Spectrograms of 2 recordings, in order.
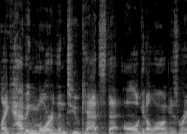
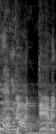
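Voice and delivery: put-on angry dad voice, higher; 13 semitones higher, 3 dB louder than usual. Ordering everyone off to Olive Garden: put-on dad voice. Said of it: "That's my dad voice".

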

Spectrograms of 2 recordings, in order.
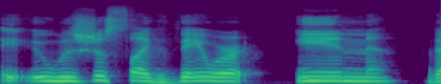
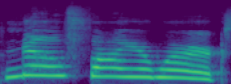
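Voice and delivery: put-on very high-pitched little-kid screaming cry; 13 semitones higher than usual. Recalling a two-year-old during a lightning storm, imitating a toddler screaming. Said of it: "she would scream out".

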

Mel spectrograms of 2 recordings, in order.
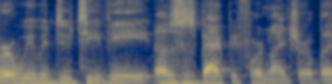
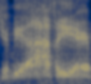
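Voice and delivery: put-on breathy, whispered little frog voice; 10 semitones lower than usual. Imagining a frog hooked on a windshield, screaming in a frog voice. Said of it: "Frog's probably screaming in a frog voice".

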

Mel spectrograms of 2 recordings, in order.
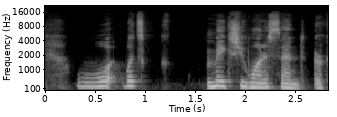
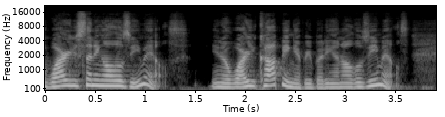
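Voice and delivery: blaming, confrontational, accusing, pointed tone. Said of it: "it's not what she said, it's how she said it".

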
